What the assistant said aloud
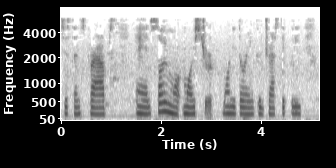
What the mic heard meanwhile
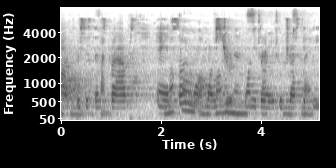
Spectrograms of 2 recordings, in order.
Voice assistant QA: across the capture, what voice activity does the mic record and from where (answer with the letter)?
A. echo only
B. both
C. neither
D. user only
B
